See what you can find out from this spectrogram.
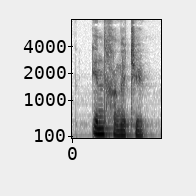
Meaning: diminutive of ingang
- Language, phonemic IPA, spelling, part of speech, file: Dutch, /ˈɪŋɣɑŋəcə/, ingangetje, noun, Nl-ingangetje.ogg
